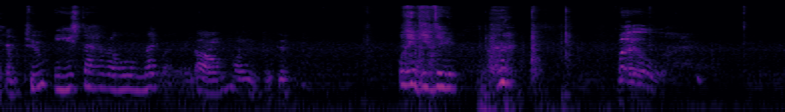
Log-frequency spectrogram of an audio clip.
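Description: A young girl talks with animation close by.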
